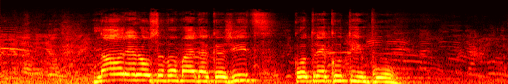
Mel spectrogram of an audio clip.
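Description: Men shout loudly, urging on horses.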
